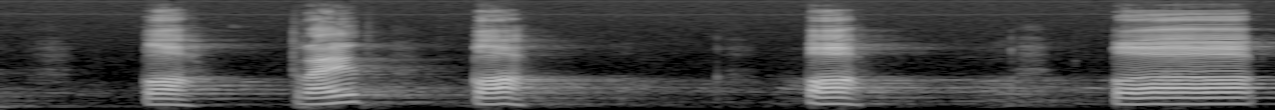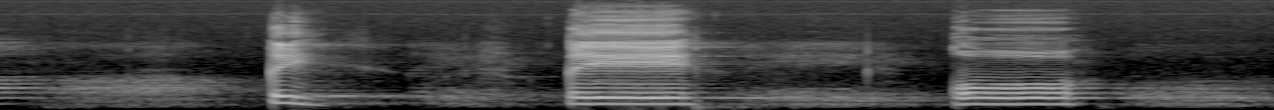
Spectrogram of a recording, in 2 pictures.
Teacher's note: the makhraj of a qaf is the back of the tongue against the soft palate.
